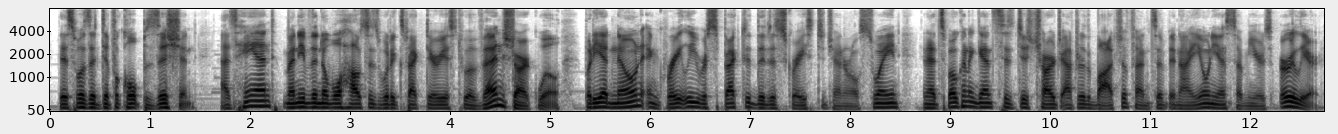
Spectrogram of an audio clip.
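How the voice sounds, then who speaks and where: A man's voice: lowish voice, no echo. A man hosting a casual reaction video, switching between chatty commentary and reading lore aloud with informal asides. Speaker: YouTube reaction host.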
